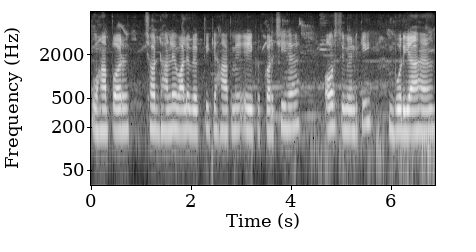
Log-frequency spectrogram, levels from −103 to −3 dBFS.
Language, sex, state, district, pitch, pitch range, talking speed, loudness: Hindi, male, Bihar, West Champaran, 180 Hz, 175-185 Hz, 145 wpm, -19 LUFS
